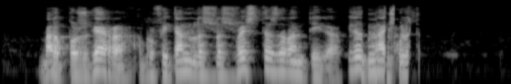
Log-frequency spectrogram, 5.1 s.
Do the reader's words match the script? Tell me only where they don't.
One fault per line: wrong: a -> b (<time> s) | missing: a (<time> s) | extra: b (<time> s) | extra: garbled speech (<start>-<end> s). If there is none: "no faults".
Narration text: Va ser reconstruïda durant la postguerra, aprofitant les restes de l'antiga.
missing: ser reconstruïda durant (0.5 s)
extra: les (2.2 s)
extra: garbled speech (3.5-4.2 s)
